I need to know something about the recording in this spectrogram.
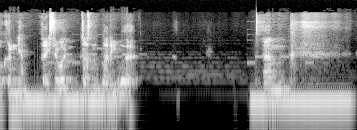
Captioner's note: cell phone rings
